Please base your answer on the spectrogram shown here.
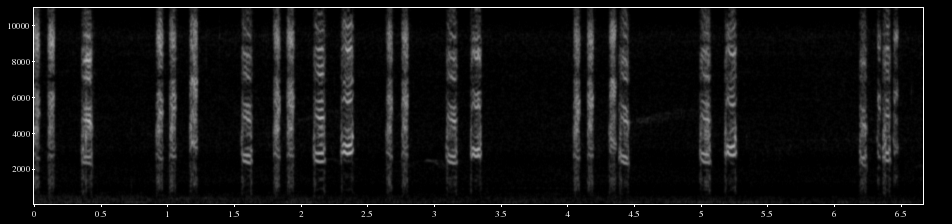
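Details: Great tit nestlings in a nest in a rock crevice, being fed insects by their mother. High, sharp calls sound in quick pairs and short clusters, repeated irregularly over a low background rumble.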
